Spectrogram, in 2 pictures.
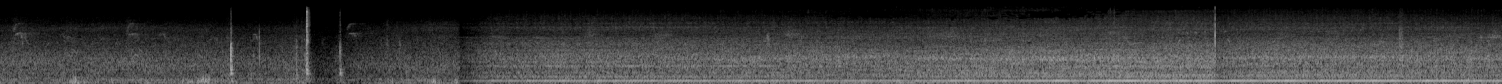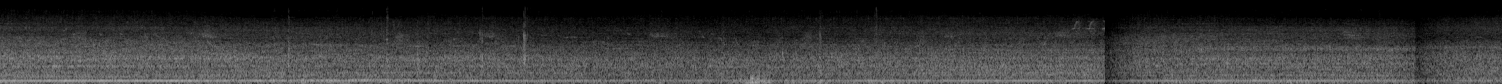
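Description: A few sharp clicks and knocks about two to three seconds in as the front service-access lid over the fluid reservoirs is handled. After that a steady machine hum with one low, even drone runs on, dipping briefly twice near the end.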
